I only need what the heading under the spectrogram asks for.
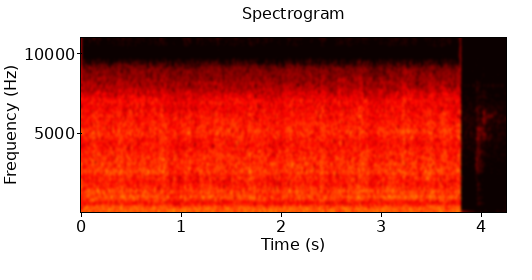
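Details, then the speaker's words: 1981 Yamaha XS650 Special first startup after carb rebuild, fuel from a bottle, weak battery on charger: twin settles into steady, slightly lumpy idle with even low hum, then cuts out; runs well. "friends, as you heard, it runs. And it seems to run pretty well, honestly."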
